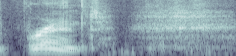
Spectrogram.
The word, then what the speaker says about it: Brent: Rhymes with Kent, but this is Brent.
